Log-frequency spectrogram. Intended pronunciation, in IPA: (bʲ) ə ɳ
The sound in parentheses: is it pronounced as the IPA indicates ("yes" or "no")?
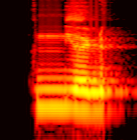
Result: no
